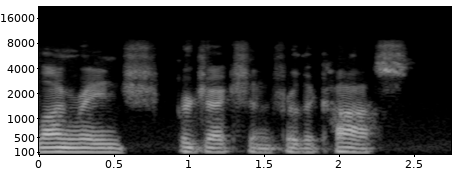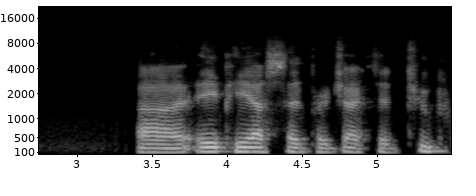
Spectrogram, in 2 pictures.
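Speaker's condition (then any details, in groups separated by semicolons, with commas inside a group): No condition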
